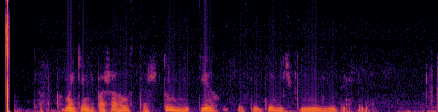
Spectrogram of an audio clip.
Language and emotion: Russian, neutral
